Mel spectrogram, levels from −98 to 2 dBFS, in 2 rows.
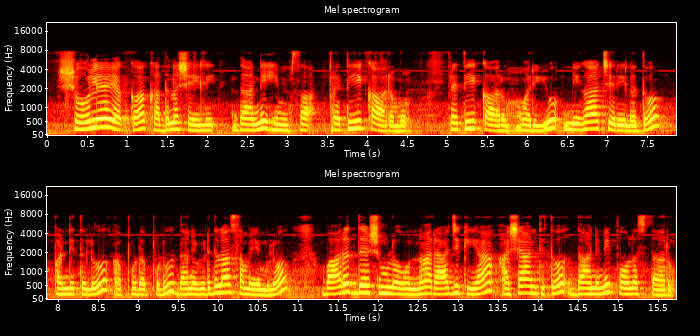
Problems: constant background noise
